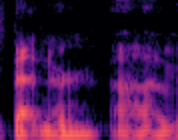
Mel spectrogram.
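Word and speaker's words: Boettner: I think it's Lorraine Bottner or Bettner, however you pronounce that, who is also a Calvinistic historian who admits that Augustine is the first to introduce these things. Lorraine Bottner. Okay. Yeah, it's Bettner.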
